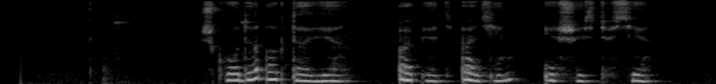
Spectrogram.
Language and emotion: Russian, neutral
